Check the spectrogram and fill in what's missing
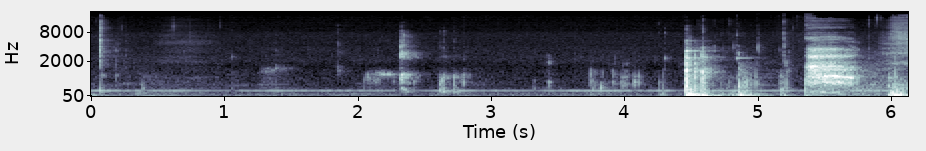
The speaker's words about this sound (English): That was a sip of water from the Real Madrid emblazoned beer mug.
